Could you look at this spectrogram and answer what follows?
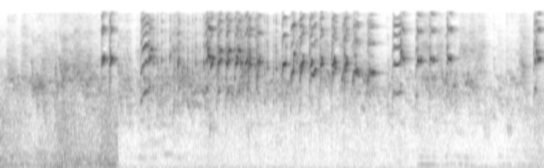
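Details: A pair of pet budgerigars chatter indoors; a soft rustling opening gives way to quick, buzzy, high warbles pulsing several times a second, then scattered chirps.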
